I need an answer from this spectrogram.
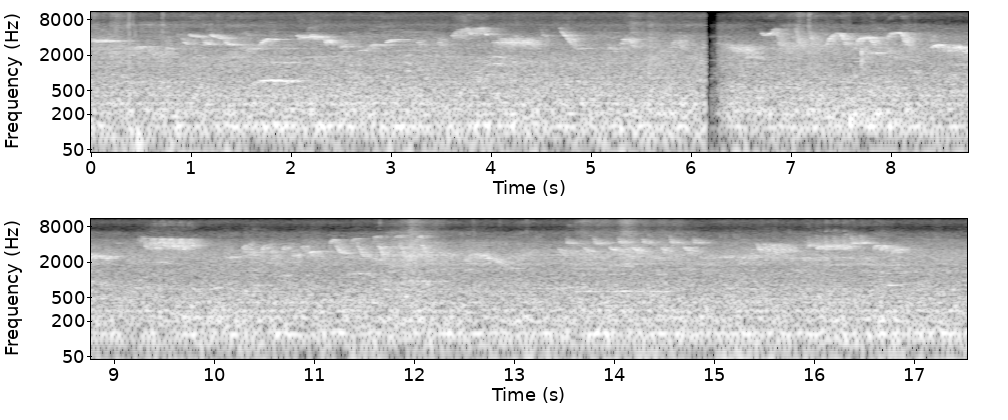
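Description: Small birds chirping faintly and repeatedly over a steady background hiss. The sound drops out briefly about six seconds in.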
